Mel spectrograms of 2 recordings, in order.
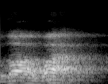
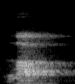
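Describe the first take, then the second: First: The sounds are split into two separate syllables. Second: The sounds are joined into a single syllable. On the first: The speaker calls it wrong. "But you can't say la wa" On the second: The speaker calls it right. "You would say it like that"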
